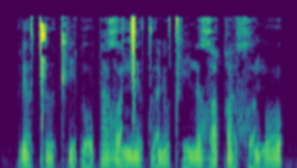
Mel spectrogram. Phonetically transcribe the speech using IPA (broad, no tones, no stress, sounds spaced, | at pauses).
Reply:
ɾʲ ʌ ǀ ɯ kʰ i ɗ o p a ʁʷ a ŋ͡ǀ e tʷ a ɳ u tʰ i m e ʁʷ ɯ qʷ ɛ χʷ ʌ ŋ o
